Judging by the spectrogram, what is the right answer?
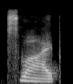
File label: "swipe", Indian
